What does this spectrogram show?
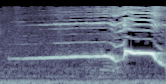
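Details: Black-naped oriole from Java singing vigorously, meant to coax reluctant pet orioles into song: a long pure whistle creeping upward for nearly a second, a brief dip, then a higher held note falling away.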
